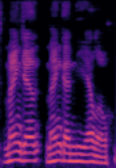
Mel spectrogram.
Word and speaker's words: Manganiello: Actually, I mispronounced his name. It's Manganiello, but it's Italian.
